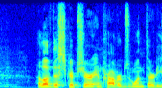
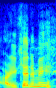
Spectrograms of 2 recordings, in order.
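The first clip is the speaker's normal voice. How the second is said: ordinary talk, nothing marked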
